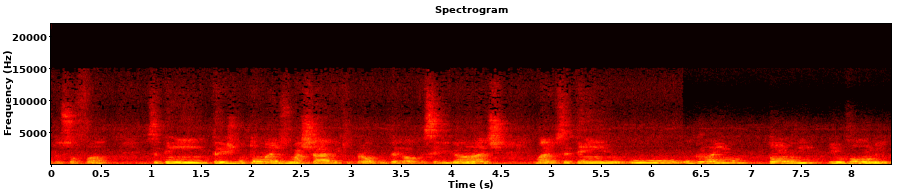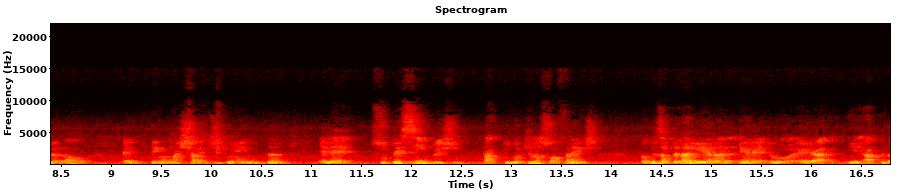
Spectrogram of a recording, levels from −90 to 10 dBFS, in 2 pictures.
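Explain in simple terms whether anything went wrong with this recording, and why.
From 6.32 s to the end, one channel arrives a tiny fraction of a millisecond late. This channel delay (comb filtering) cancels highs around 10 kHz, making the sound duller.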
